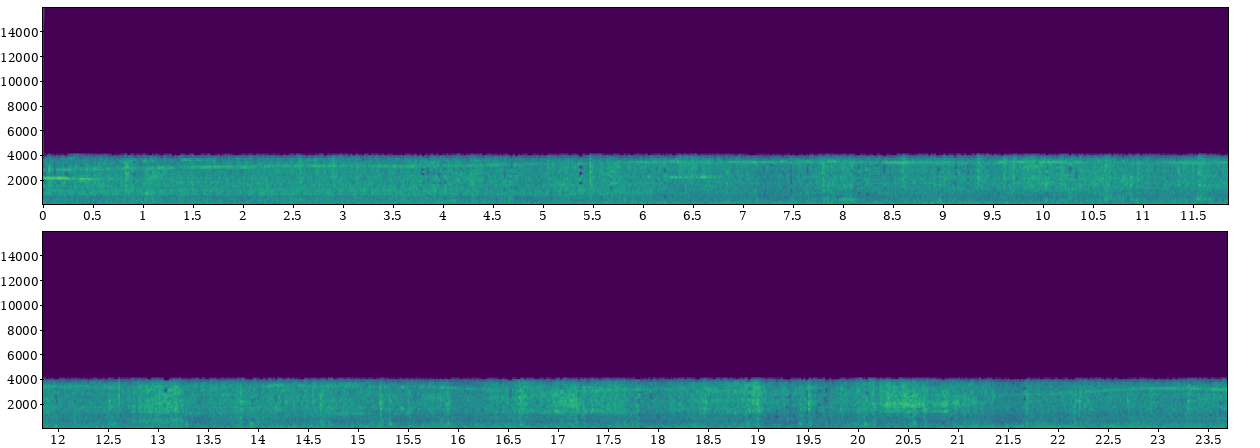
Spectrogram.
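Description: Freight cars of a slow train rolling past, wheels rumbling steadily on the rails, with the low drone of the diesel locomotives working at the far end of the train underneath. A faint high squeal of wheels is heard near the start and again near the end.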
